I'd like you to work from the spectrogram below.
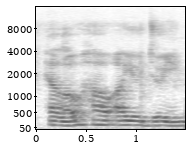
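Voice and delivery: "hello, how are you doing" spoken slowly, word by word, easy learner English; slow simple English. Shown as a demonstration. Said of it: "اگر با زبان یاد شما قطعی گپ زنم".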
